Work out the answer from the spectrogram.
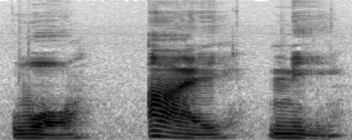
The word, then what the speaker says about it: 我愛你: so it's really simple it's three syllables wool I nee okay and just like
